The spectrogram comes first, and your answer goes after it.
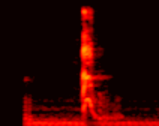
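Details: A French Bulldog puppy gives one sharp, high bark over a low steady hum during a command-training session.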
